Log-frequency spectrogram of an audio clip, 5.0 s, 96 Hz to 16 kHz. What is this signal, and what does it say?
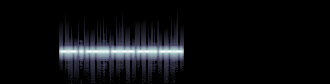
Morse code, heard as a keyed tone, about 51 wpm, 700 Hz. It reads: KE7YZQ
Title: USA Call Signs - 6 Characters - Repeated 2x - 50wpm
